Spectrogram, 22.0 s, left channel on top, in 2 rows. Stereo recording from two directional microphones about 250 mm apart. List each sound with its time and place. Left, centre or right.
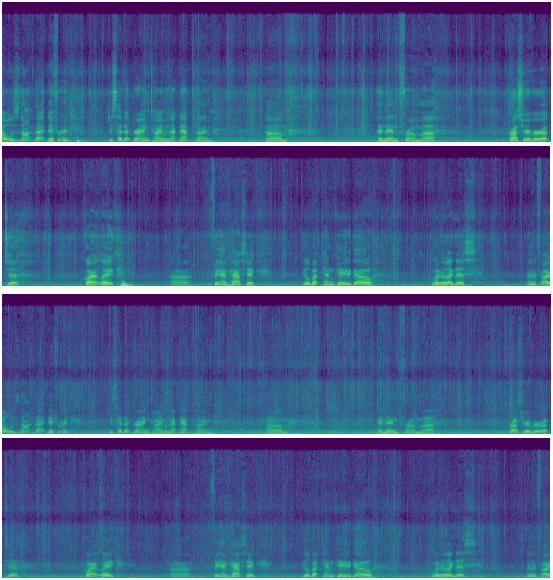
0.0 s speech: left
5.3 s speech: left
7.5 s speech: left
10.2 s speech: left
12.6 s speech: left
19.6 s speech: left
21.5 s speech: left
